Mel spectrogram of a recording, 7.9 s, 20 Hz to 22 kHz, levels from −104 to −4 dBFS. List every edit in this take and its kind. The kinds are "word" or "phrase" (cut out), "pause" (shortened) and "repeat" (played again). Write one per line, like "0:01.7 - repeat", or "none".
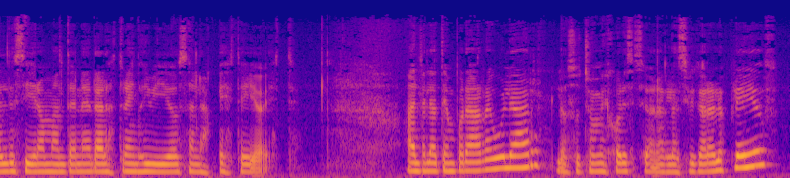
0:01.4 - word
0:02.1 - word
0:04.2 - word
0:05.5 - pause
0:06.3 - phrase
